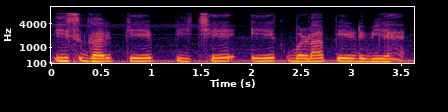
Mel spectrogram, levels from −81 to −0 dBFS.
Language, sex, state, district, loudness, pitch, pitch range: Hindi, male, Uttar Pradesh, Saharanpur, -17 LUFS, 180 Hz, 175-190 Hz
